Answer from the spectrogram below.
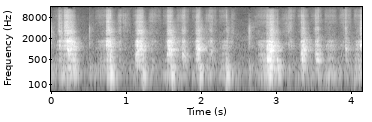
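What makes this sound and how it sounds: A wooden stick scratches the black wax coating on the lower part of a flat, thin, solid scratch-art picture card lying on a table. About a dozen short, dry rasping strokes come at an uneven pace, each a brief scrape with a mid-range body and bright, airy edges.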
